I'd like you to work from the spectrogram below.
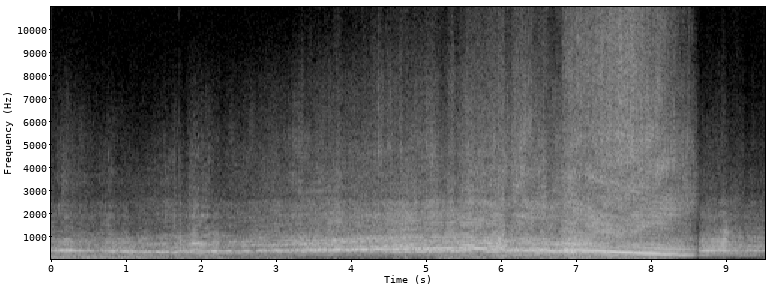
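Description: A CARS Tour race car runs a qualifying lap at South Boston Speedway, its engine note rising and falling as it passes, loud and sustained, with a shift in pitch near the end and a brief drop before the roar resumes.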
